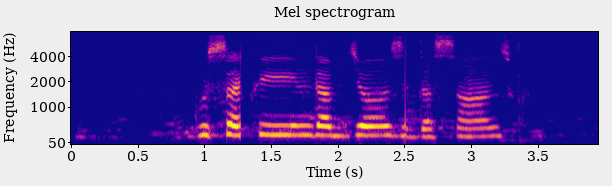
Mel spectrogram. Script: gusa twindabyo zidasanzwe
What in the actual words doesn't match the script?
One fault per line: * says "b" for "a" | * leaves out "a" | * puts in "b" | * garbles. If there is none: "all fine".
all fine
